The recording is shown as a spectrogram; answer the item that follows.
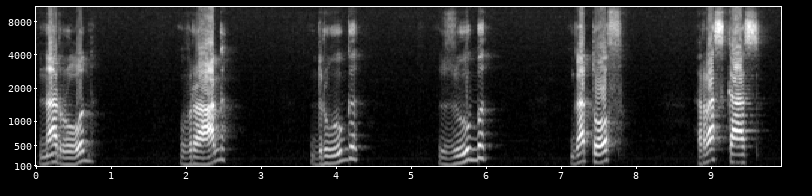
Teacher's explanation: the devoicing of the consonants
